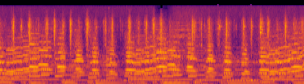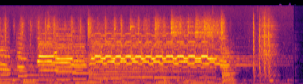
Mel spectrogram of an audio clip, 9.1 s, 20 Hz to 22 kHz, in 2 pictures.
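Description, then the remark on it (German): Upbeat 80s-style instrumental music from an East German (GDR) typewriter advertisement plays loud, with a bouncy synth bassline, steady beat and bright melody, no voices, cutting off abruptly just before the end. “Äh, Nein, das ist eine, das ist eine Schreibmaschinenwerbung aus der DDR.”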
